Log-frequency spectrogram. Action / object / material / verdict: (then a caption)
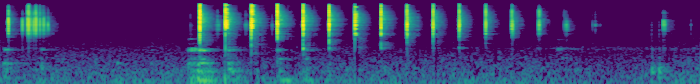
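knock / steel ball Newton's cradle / steel / none. Fingertips with long painted nails lift and drop the solid steel balls of a small desk Newton's cradle, so the balls knock and click against each other. A brief flurry of clicks is followed by a steady, evenly spaced run of about fourteen sharp, bright clicks that gradually fade, with a faint click near the end.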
